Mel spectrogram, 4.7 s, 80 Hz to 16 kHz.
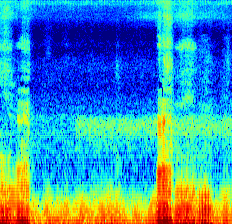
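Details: American bison cows with calves, from a group of 125 cow-calf pairs, being moved onto tame pasture after rain before winter; two loud, deep, growling grunts about three seconds apart, with softer low rumbles between.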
